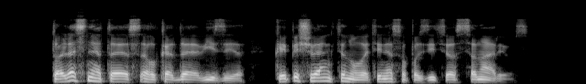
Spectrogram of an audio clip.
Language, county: Lithuanian, Utena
